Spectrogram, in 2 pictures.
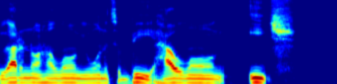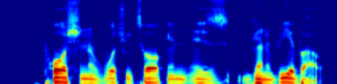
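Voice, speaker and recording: A man with a New York accent talks at a fairly low pitch and a moderate pace, in a monotone, flat intonation. The recording is very clean and dry, with a silent background and a close sound with no echo. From New York, Brooklyn. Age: 20s. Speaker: rapper. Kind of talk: casual chat.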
